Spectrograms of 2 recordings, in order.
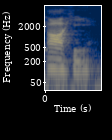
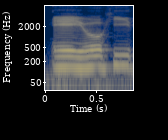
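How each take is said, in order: First: The name is said with two syllables. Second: The name is said with three syllables. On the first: "So I'm going to say Ahi" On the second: "that's like too many syllables. It's three syllables for four letters"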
